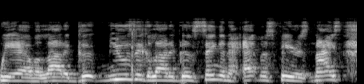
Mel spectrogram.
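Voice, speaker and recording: A man with a high-pitched voice speaks at a fairly quick pace with fairly even intonation. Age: 30s. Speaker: minister. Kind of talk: sermon. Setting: live stream. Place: home room. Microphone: webcam.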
